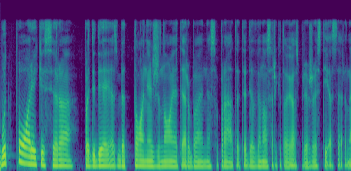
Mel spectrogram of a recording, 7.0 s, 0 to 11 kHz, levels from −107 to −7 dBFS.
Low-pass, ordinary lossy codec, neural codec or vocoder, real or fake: 7.2 kHz; MP3, 96 kbps; none; real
